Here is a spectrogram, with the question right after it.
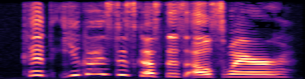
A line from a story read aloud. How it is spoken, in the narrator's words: Nie Huaisang whined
